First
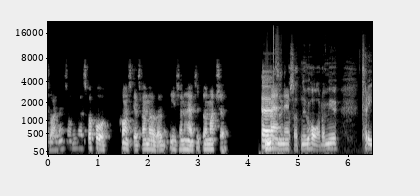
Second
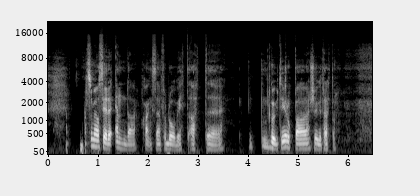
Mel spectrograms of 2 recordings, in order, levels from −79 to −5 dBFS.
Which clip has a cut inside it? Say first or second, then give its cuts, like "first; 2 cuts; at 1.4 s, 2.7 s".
first; 1 cut; at 4.8 s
